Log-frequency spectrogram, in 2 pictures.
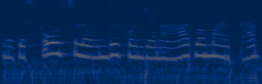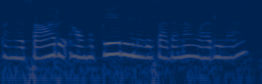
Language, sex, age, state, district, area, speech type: Tamil, female, 18-30, Tamil Nadu, Ariyalur, rural, spontaneous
